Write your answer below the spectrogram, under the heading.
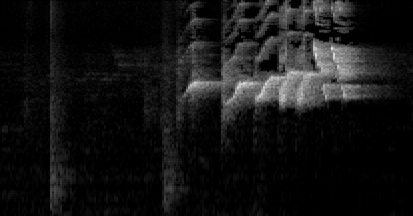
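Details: Tui tui zel zel song of a double-collared seedeater: two soft taps, then a clear rising whistle leading into a rapid chattering run of high slurred notes lasting nearly two seconds.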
